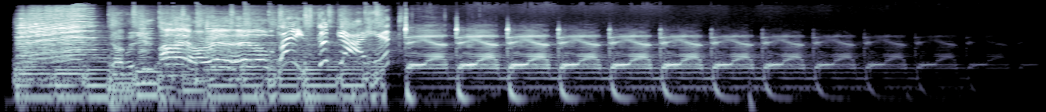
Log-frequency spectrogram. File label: Countdown; WIRL; PAMS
